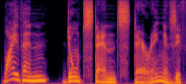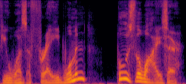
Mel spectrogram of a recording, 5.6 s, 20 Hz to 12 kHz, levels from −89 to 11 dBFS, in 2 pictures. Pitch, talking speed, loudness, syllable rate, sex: 130 Hz, 150 wpm, -19 LUFS, 3.7 syllables/s, male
